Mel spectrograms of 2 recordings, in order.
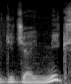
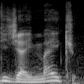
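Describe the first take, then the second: First: The name is said with French pronunciation. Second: The name is said with English pronunciation.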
